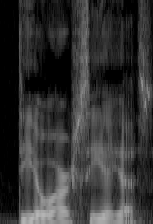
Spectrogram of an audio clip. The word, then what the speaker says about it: Dorcas: There's only one way to pronounce that, right? – Yeah. – D O R C A S. Dorcas.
